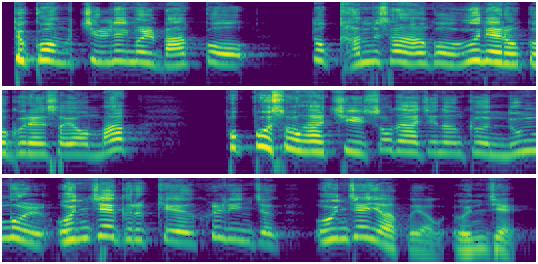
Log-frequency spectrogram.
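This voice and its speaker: A man's voice: extremely high pitch, lively intonation, moderate pace, a little mellow. A male pastor preaching a sermon in a church sanctuary, asking the congregation one rhetorical question after another in a fervent, pleading way. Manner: emphatic, grows more fervent and pleading.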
